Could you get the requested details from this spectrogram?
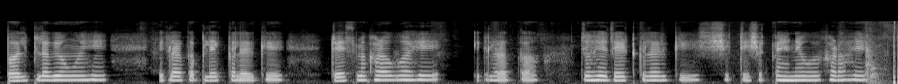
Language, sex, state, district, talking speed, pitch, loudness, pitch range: Hindi, female, Madhya Pradesh, Bhopal, 175 wpm, 195 Hz, -16 LUFS, 170-205 Hz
